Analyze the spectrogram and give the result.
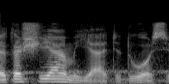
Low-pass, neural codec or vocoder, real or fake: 7.2 kHz; none; real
